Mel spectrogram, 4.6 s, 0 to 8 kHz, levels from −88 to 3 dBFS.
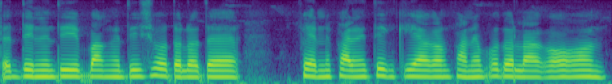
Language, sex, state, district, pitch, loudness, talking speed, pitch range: Chakma, female, Tripura, Unakoti, 185 Hz, -13 LUFS, 145 wpm, 180-190 Hz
